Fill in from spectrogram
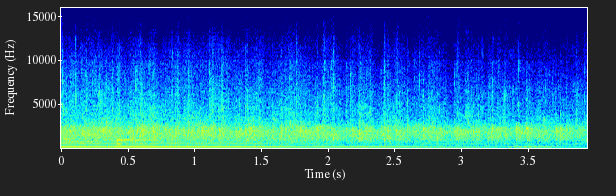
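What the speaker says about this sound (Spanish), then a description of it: "Denle un fuerte aplauso al Señor." A church congregation applauds, a dense and steady wash of many hands clapping at once, sustained evenly throughout at moderate volume with a faint tonal hum beneath.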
